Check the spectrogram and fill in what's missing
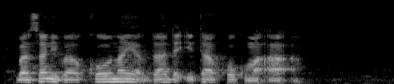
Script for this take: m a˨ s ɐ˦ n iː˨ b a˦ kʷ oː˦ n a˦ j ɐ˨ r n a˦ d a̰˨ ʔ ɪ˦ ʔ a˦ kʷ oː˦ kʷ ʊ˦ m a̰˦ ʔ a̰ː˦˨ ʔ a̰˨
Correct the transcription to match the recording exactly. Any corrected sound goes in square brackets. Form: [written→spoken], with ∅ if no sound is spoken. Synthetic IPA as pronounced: [m→b] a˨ s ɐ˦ n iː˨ b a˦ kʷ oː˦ n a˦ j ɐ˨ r [n→d] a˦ d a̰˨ ʔ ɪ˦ [ʔ→t] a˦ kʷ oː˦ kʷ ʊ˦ m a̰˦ ʔ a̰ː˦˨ ʔ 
